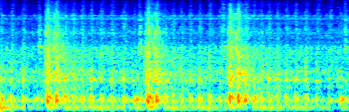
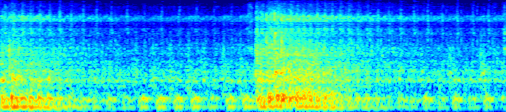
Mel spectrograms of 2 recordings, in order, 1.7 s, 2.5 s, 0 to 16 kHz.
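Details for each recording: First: Kawasaki KLX140 that ran lean with a hanging idle, after cleaning the pilot jet and raising the float level, not fully warm: steady idle with even pulses, no stumbling or hunting; normal idle. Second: Kawasaki KLX140 that also has a hanging idle: revs flare then sag on each blip and it stays boggy even after the air screw is turned half a turn in (richer); a lean off-idle bog, the pilot jet is too small.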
